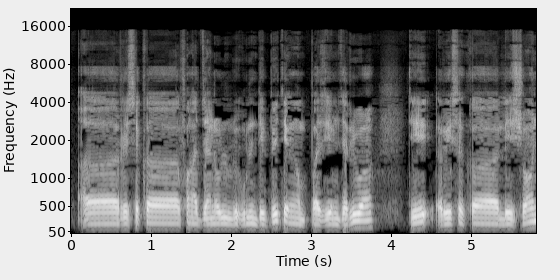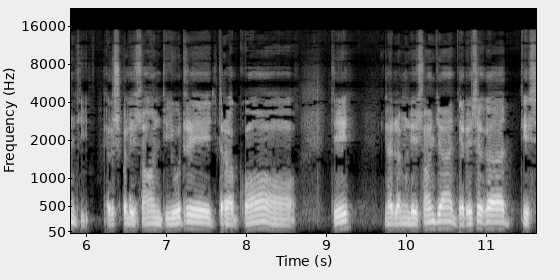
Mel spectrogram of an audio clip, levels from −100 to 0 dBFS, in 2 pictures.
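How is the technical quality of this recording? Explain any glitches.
The recording carries plainly audible coding damage throughout. HE-AAC compression, likely at a low bitrate around 20 kbps, runs the whole way: treble is rebuilt by copying lower bands upward, so harmonics misalign and s sounds turn gritty and lispy, with nothing above 14.9 kHz.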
